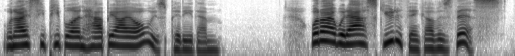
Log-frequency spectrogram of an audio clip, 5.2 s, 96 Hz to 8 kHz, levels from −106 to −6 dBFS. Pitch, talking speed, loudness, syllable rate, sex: 220 Hz, 220 wpm, -18 LUFS, 5.8 syllables/s, female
